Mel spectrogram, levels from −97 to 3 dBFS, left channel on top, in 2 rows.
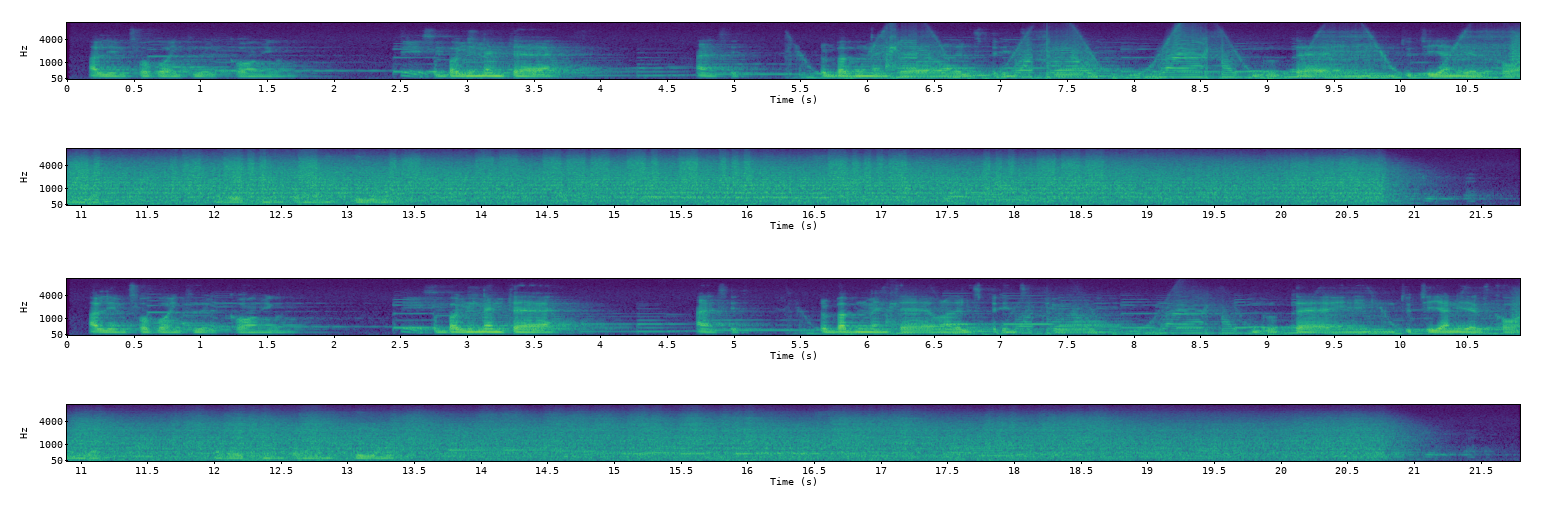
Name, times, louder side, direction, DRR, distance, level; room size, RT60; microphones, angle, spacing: voice 1, 0.2-1.7 2.7-3.7 4.7-5.1 5.6-7.1 7.4-7.9 8.9-11.2 12.0-13.4, right 1 dB, 30° right, 10 dB, 0.7 m, -25 dB
sound 1, 0.6-6.2 6.6-6.8 7.0-19.9, right 2 dB, 85° right, 3.8 m, -41 dB
voice 2, 2.5-3.7 12.5-13.5 14.3-21.5, left 1 dB, 40° left, 2 dB, 2.1 m, -40 dB
sound 2, 5.4-11.7, left 5 dB, 60° left, 0.5 m, -33 dB
sound 3, 10.8-20.8, left 4 dB, 90° left, 1.9 m, -28 dB
18.0 x 13.5 x 5.7 m, 1.1 s
head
